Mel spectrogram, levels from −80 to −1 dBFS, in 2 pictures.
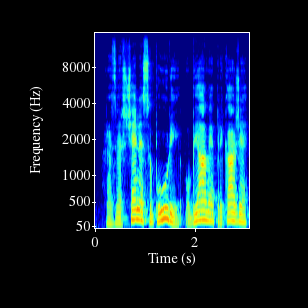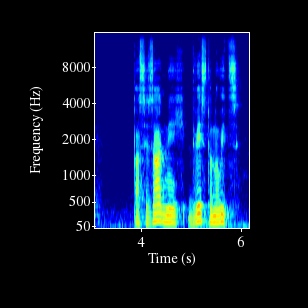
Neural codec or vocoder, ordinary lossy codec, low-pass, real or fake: vocoder, 44.1 kHz, 128 mel bands every 512 samples, BigVGAN v2; none; 14.4 kHz; fake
